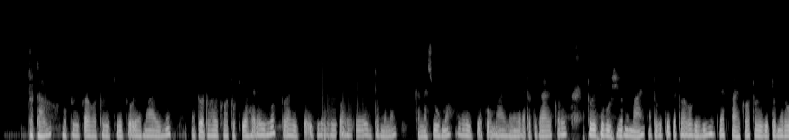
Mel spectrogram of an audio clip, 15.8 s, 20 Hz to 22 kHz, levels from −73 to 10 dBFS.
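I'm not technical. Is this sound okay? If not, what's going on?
No. Repeated packet loss (robotic sound) from 6.43 to 7.28 s: chunks of audio went missing and were patched by stretching earlier sound, so the speech turns choppy and robotic.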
